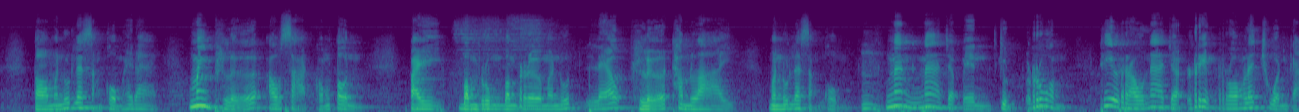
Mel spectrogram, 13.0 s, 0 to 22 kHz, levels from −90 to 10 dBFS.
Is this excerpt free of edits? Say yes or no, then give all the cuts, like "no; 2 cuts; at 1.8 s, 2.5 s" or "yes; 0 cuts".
yes; 0 cuts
